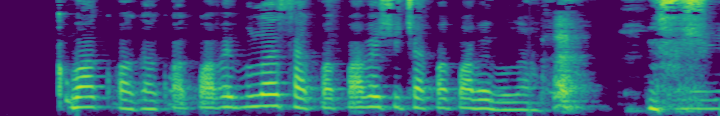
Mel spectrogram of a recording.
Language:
Georgian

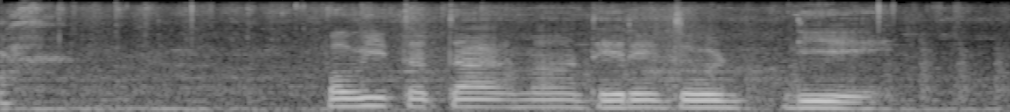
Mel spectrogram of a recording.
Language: Nepali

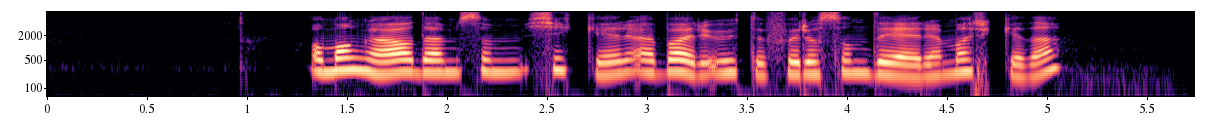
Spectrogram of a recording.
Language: Norwegian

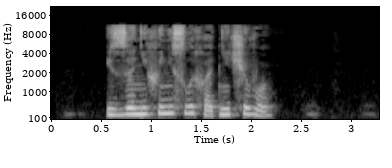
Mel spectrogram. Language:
Russian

